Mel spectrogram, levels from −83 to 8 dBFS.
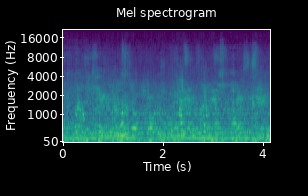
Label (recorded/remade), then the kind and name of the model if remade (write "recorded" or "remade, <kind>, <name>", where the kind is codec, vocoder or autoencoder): remade, vocoder, BigVGAN v2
